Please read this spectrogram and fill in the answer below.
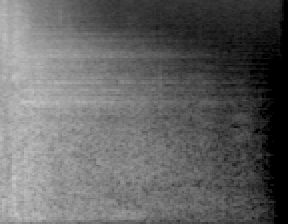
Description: Infested Burst Rifle Tail, weapons

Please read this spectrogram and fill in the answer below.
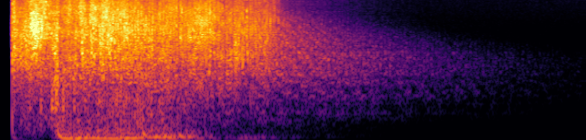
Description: Beam Blast; Warframe; Captain Vor

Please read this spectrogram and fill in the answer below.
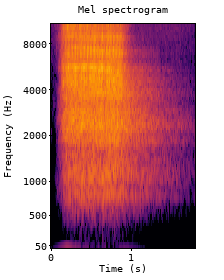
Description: Tree Critters Angry; Ambience; Props; Warframe; Duviri

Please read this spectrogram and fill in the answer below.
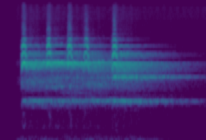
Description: Tree Distant Critters; Warframe; Duviri

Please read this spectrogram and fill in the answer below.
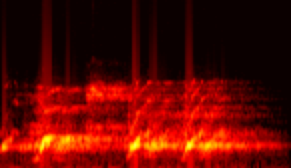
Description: Forest Open Glade Animal Far, Day; Ambience

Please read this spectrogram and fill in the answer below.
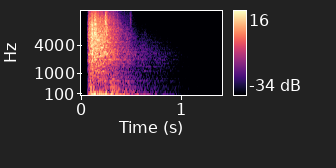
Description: Garage Door Close; Ambience; Warframe; Venus Open World

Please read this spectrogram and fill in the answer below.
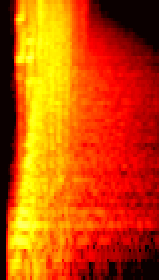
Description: Deth Cube Item Drop; Warframe; Sentinels

